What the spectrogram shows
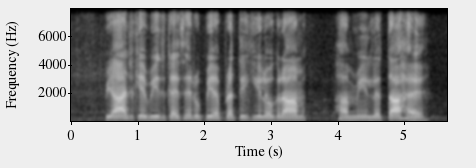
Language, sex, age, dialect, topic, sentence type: Magahi, female, 18-24, Southern, agriculture, question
